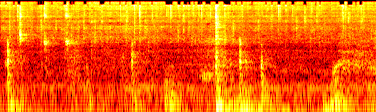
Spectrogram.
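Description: Iraqi basturma and eggs fry in a hot pan with no added fat, giving a quiet, steady sizzle scattered with small crackles and pops, with no one talking.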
